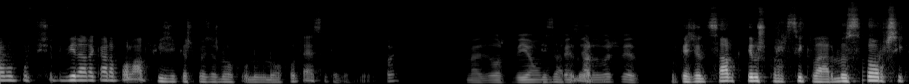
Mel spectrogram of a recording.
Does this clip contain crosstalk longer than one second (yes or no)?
no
